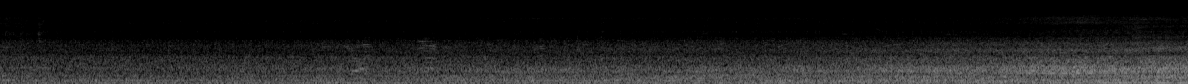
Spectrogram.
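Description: A crane engine hums steadily.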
